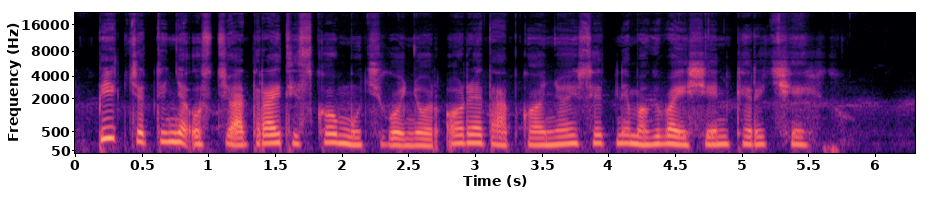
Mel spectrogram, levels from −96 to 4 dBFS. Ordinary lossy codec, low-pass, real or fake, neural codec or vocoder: none; none; real; none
